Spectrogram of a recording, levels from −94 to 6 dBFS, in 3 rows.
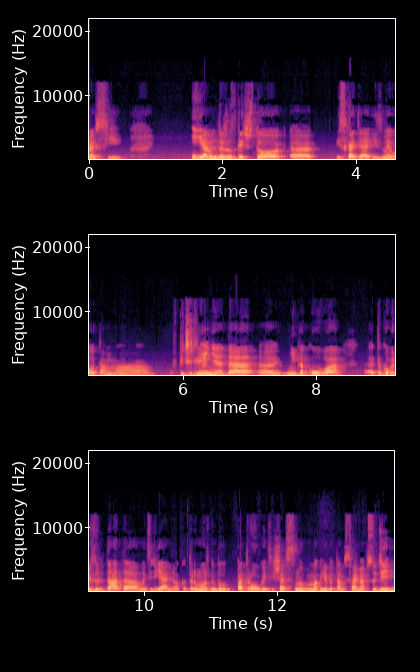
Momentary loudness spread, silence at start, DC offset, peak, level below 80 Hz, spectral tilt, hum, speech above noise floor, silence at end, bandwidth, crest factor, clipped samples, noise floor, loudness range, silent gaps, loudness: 12 LU; 0 s; under 0.1%; 0 dBFS; -68 dBFS; -5.5 dB/octave; none; 30 dB; 0 s; 12.5 kHz; 16 dB; under 0.1%; -46 dBFS; 2 LU; none; -16 LUFS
